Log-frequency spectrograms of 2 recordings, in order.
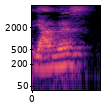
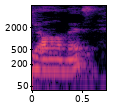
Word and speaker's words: Yamas: or yammers um and you said yammers it's probably pronounced yamas but um from abram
